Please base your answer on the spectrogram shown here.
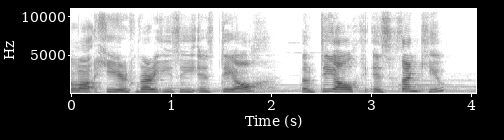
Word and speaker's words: diolch: Another one I say a lot here, very easy, is diolch. So diolch is thank you. Diolch. Yes, okay. Diolch. So you use that CH as a ch sound, so it's diolch.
